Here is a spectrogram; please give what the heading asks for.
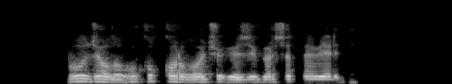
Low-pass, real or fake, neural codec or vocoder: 7.2 kHz; real; none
